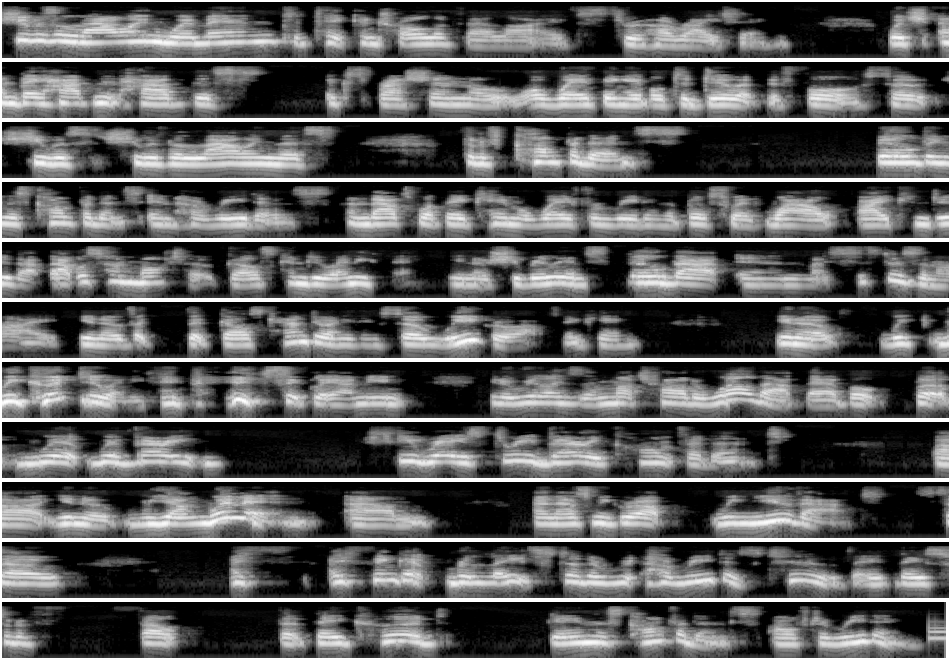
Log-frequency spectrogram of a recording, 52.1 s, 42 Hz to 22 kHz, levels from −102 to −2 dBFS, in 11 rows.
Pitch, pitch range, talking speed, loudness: 215 Hz, 195-245 Hz, 190 wpm, -19 LUFS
